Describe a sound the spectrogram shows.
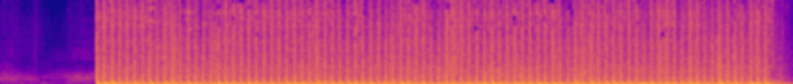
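A heavy machine gun fires in a long, rapid, unbroken burst.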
